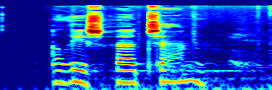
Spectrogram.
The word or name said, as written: Alysha Chin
